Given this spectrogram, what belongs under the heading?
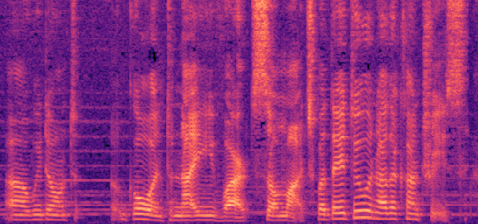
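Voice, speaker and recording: A woman, a retired teacher and weaver, speaking thoughtfully with many pauses and fillers in a seated interview at home. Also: low-pitched, a little mellow, faint music behind. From Croatia. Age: 70s. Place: home living room, indoors.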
